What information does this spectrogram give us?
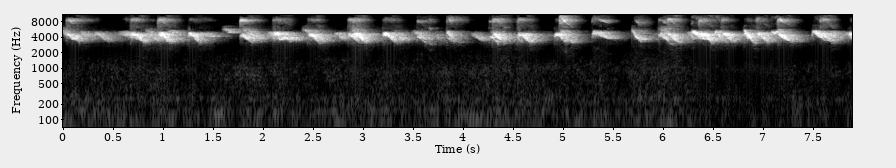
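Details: Caged white-eye's song, recorded 29 April 2022 with no supplements given, in a low-energy state: continuous high, thin chirps and trills, closely strung together at a steady pace, over soft low room noise.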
